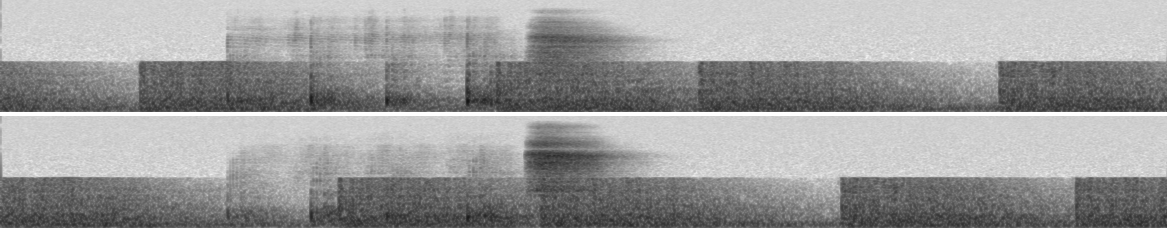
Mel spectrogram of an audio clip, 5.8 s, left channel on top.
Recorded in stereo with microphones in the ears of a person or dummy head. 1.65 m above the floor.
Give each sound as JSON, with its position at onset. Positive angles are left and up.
{"t": 1.1, "sound": "running footsteps", "side_deg": 55, "distance_m": 3.5}
{"t": 2.6, "sound": "breathing", "side_deg": -45, "distance_m": 1.5}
